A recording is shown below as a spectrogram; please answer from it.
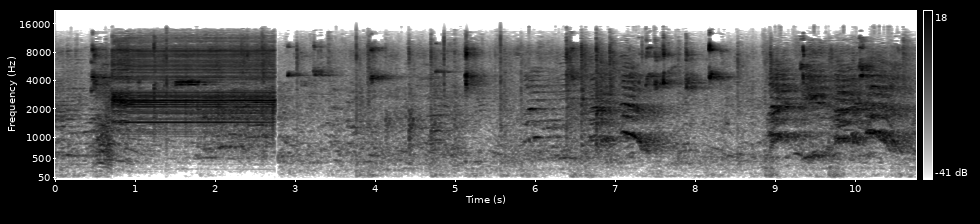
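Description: Gym buzzer sounds a steady electric tone for about two seconds and cuts off abruptly. After it come spectators' voices and a basketball bouncing, echoing in a large gymnasium.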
